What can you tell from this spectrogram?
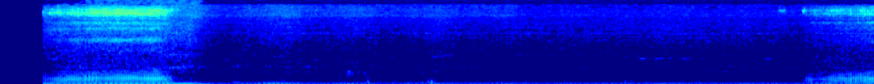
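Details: Low buzzing snore at the start, a quieter rumbling stretch, then the snore building again at the end, during heavy sleep. Snoring.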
